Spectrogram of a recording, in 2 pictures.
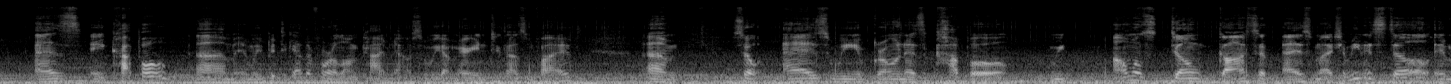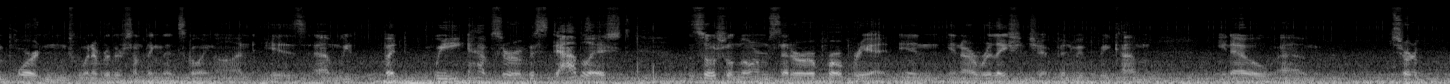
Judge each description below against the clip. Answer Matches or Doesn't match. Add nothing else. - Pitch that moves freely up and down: Matches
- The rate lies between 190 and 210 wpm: Doesn't match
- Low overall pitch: Matches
